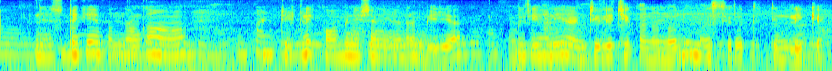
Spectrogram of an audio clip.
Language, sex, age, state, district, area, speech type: Kannada, female, 18-30, Karnataka, Bangalore Urban, rural, spontaneous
